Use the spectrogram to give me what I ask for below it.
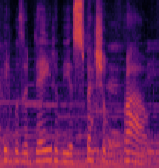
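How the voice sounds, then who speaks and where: A woman news reporter giving scripted narration for a television feature in an even, measured newsreader delivery. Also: lowish voice. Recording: voice-over with music behind.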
